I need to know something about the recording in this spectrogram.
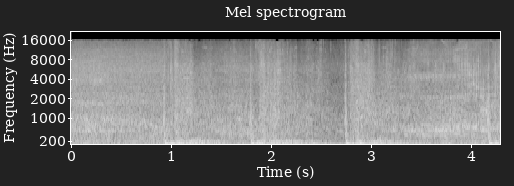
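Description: A fiery explosion booms and crackles.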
